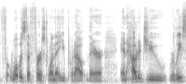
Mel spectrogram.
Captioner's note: none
